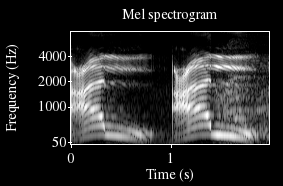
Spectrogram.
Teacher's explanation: না যেমন ধরেন না বলা যায় লামের আরেকটা সিফাত হচ্ছে ইনহিরাফ আওয়াজটা সোজাসুজি না যেয়ে জিহ্বার আগার দুই সাইড দিয়ে যাবে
